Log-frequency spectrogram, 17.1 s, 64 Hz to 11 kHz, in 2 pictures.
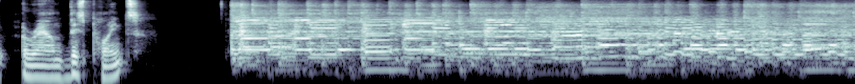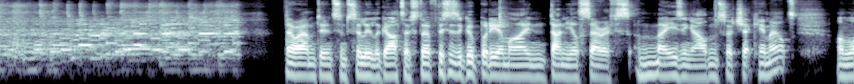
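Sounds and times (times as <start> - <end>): backing music: 2.3 - 11.0
electric guitar rapid runs: 2.3 - 11.0.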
